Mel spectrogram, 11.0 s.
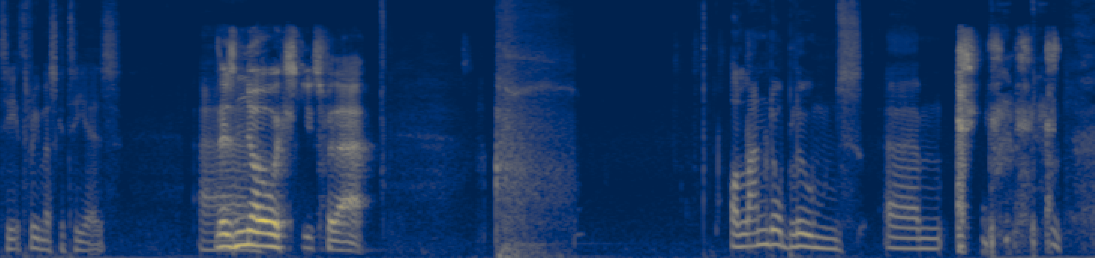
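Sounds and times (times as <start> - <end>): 
speech: 0.0 - 1.3, 2.0 - 3.8, 5.0 - 5.3, 7.3 - 10.9
choking cough: 9.6 - 10.7.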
